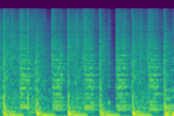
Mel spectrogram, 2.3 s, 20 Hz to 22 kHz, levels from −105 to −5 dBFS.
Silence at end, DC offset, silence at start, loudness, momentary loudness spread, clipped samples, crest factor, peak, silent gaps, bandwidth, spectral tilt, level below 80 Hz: 0 s; under 0.1%; 0 s; -21 LUFS; 1 LU; under 0.1%; 14 dB; -4 dBFS; none; 16 kHz; -6 dB/octave; -24 dBFS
